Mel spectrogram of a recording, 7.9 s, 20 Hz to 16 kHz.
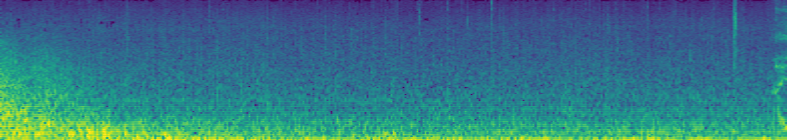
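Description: Rain and thunder in the video game Road 96. A heavy thunder rumble rolls in loud at the start, then fades into steady, dense rain hiss with a few faint drip ticks.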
